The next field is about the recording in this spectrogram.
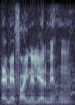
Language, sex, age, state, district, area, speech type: Urdu, male, 18-30, Uttar Pradesh, Gautam Buddha Nagar, urban, spontaneous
